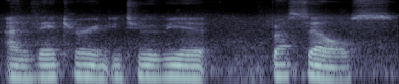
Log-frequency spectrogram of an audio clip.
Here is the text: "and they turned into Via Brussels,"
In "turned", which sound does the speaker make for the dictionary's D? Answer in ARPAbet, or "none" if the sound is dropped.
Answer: none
